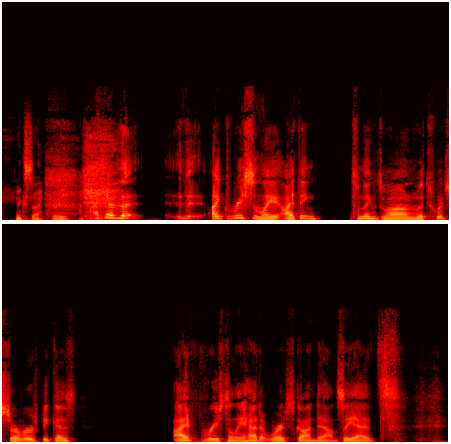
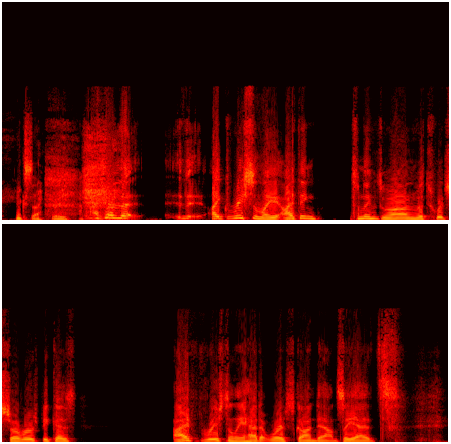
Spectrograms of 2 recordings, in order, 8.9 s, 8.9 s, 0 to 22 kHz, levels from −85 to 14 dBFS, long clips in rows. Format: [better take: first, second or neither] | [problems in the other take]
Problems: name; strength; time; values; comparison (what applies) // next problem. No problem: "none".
first | distortion; slight; 6% of the sound clipped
